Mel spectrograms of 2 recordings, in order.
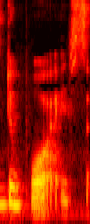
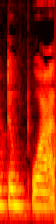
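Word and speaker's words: Du Bois: the other neglected founder is Dubois or Dubois depending on how you pronounce it he's the first african-american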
